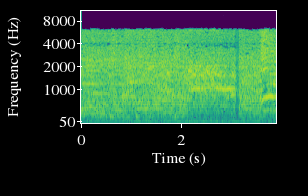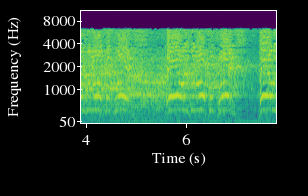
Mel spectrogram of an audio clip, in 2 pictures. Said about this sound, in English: Look at those teenagers screaming. Look at those young people.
